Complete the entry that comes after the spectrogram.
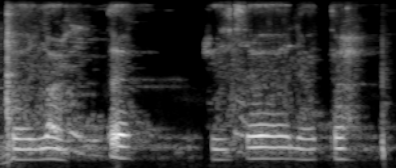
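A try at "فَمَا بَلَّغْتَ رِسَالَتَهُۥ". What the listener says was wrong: Lam ada sabdu. Kalau kena tekankan bacaan. Dia kena tekan ballagta.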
